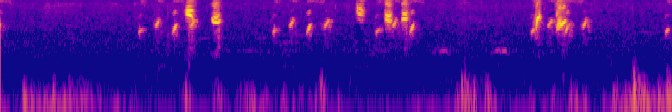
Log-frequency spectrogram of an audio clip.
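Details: Goldfinch mule, a goldfinch hybrid, singing in the early morning: quick bursts of bright, high twittering notes and short chirps in uneven clusters, with soft low thumps and rustling underneath.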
